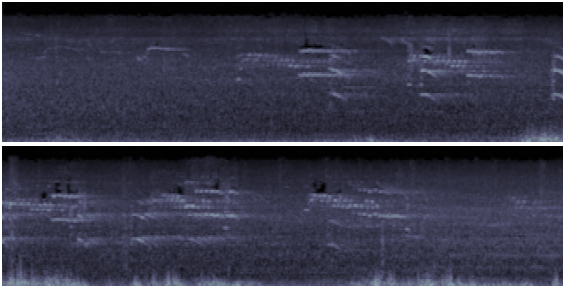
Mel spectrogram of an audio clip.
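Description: Birds calling in a busy flurry of short, repeated pitched calls. Low rumbling gusts come in about halfway through and again near the end.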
